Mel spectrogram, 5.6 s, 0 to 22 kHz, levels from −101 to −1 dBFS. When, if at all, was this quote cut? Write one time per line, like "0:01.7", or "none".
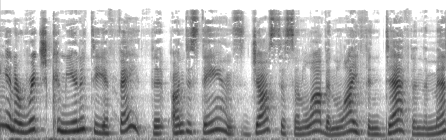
none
